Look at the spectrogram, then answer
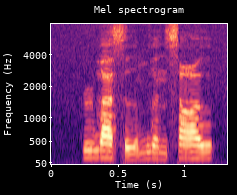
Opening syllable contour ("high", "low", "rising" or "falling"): falling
